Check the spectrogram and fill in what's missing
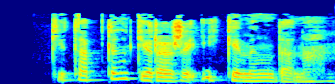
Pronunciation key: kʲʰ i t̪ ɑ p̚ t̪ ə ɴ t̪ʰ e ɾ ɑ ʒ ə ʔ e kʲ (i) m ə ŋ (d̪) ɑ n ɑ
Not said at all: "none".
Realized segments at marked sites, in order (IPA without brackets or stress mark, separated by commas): ɪ, d̪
